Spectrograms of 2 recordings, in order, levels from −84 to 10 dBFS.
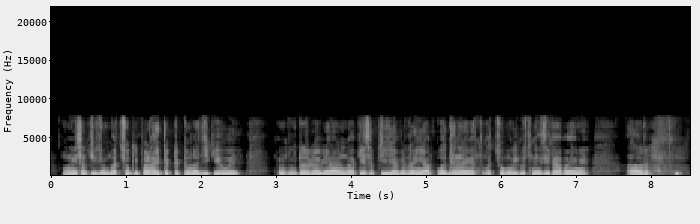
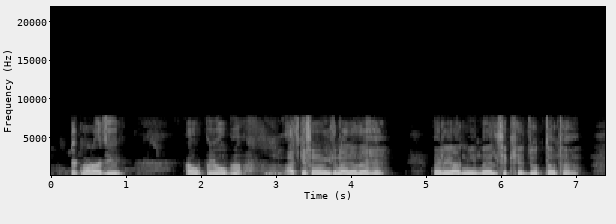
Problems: constant background noise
